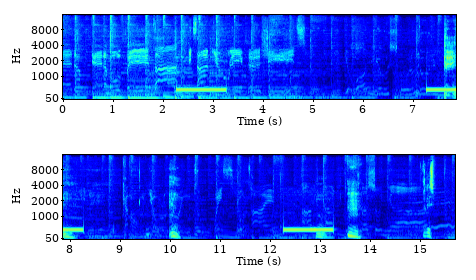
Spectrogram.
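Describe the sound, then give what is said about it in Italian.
A telephone ringback tone sounds while a call waits for an answer: three steady, mid-pitched beeps, each about a second long and spaced evenly about five seconds apart, under a voice talking over background music. “Dai, su. Un altro squillino, rispondi.”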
